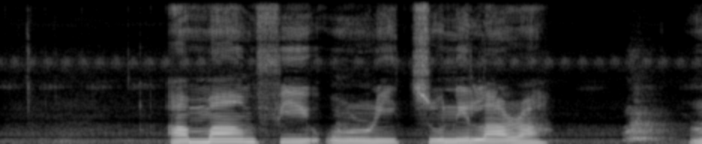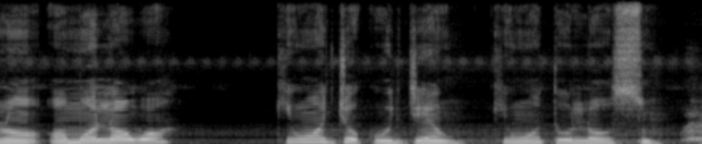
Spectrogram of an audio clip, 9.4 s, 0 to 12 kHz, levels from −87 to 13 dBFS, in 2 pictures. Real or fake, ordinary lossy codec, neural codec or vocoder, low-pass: real; none; none; none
